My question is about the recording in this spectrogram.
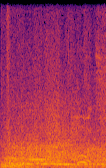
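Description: Six-cylinder roadster engine held at steady high revs on a race circuit: one sustained note that sags slightly, over tyre and wind noise.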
